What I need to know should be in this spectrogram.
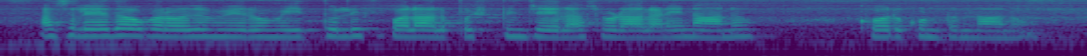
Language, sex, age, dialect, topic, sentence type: Telugu, female, 25-30, Telangana, agriculture, statement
